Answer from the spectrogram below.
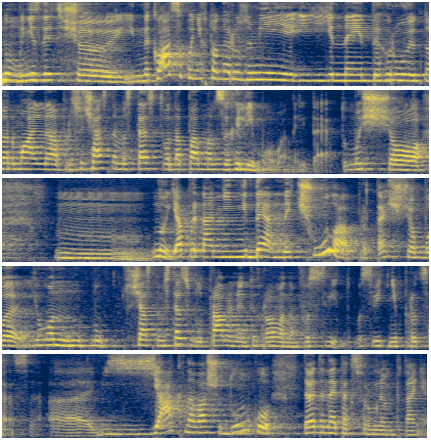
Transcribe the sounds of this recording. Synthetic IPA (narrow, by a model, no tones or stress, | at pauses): numenʲizd̪ɐjɛtt͡sʲːɐʃt͡ʃɔḭnɛklˠɑsɪkʊnʲixt̪ɔnɛɾɔzʊmʲijɛijijinɛint̪eɦɾujʊtʲnɔrmɑlʲnɐpɾɔsʊt͡ʃɑsnɛmɪst̪ɛt̪st̪ʋɔnɐpɛwnɔʋzɐɦɐlʲimɔ̰ʋɐ̰nɐ̰jd̪ɛ̰t̪ɔmuʃt͡ʃɔ | nujapɾɪnajmnʲinʲid̪ɛnɛt͡ʃulˠɐpɾɔt̪ɛʃt͡ʃɔbjɔɦɔnusʊ̥t͡ʃɑsnɛmɪsɛt̪st̪ʋɔbulˠɔpɾɑʋɪlʲnɔint̪eɦɾɔʋɐnɐʋɔsʲʋʲḭt̪ʋɔsʲʋʲitʲnʲipɾɔt̪sɛ̰sɪ̥ | jɐknɐʋɑʃʊd̪umkʊd̪ɐʋɑjt̪ɛnɛjt̪ɑksfɔrmʊlʲujmɔpɪ̥t̪ɑnʲːɐ̰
